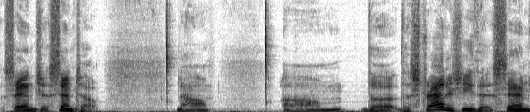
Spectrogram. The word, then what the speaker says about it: San Jacinto: Battle of San Jacinto, which actually would have been pronounced by the Mexicans as San Jacinto, but the Anglos won, and they're in charge now, so it's San Jacinto.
